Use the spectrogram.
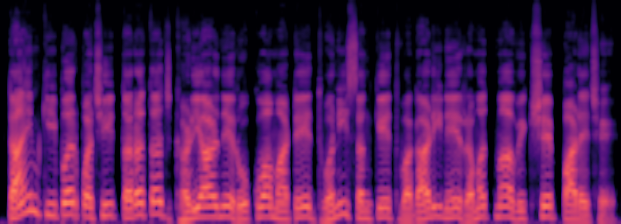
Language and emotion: Gujarati, neutral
